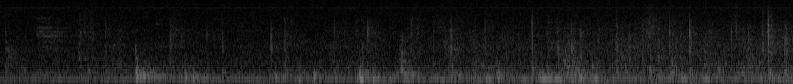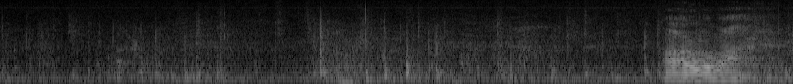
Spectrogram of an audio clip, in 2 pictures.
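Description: Dancers' feet tap and stamp on a wooden stage.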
